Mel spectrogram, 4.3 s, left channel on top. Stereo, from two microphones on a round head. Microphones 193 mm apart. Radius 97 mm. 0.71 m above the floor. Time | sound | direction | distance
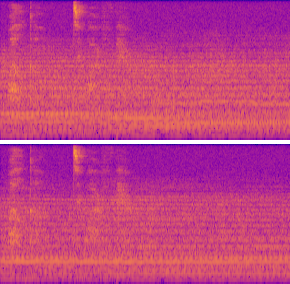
0.1 | whispering | 15° right (ahead or behind) | 2.5 m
